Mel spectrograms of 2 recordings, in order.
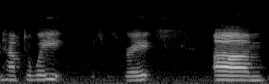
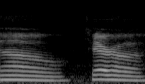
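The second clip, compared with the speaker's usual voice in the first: put-on tired whispery voice, quieter; 6 dB quieter than usual. Mocking a character's voice acting while talking about the game: imitating Aqua's voice. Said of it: "Aqua sounds like".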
